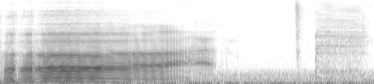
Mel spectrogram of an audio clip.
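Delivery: menacing drawn-out laugh; gloating villain laugh; villainous cackle. Acted. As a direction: cackle with dark glee.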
